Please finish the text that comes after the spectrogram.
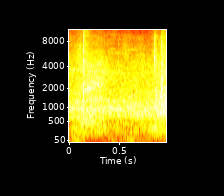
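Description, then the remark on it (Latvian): A large crowd of fans chants "Malači, Malači" together in unison during a ceremonial flower laying at the Freedom Monument, a dense, loud roar of many voices with brief swells of louder shouting near the start and end. “Jūs arī dzirdat fonā līdzekēji sauc Malači Malači.”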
